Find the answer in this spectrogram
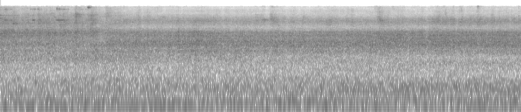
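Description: Freight train's tank cars and covered hoppers rolling past: a steady rumble of steel wheels on the rails.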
